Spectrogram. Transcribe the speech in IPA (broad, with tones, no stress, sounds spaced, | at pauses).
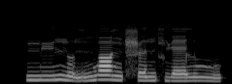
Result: m y˧˥ n̪ ʊ̰˨˩ ŋ n̪ w ɑ˥˩ ŋ ʂ ə˥ n ɕ ɥ ɛ˧˥ l u˥˩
